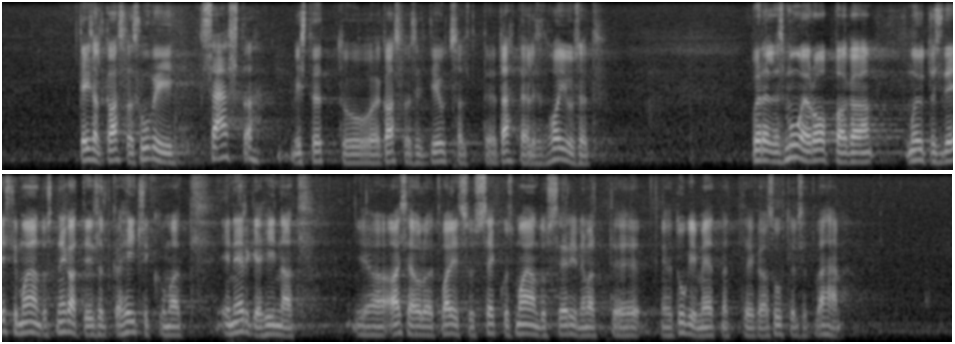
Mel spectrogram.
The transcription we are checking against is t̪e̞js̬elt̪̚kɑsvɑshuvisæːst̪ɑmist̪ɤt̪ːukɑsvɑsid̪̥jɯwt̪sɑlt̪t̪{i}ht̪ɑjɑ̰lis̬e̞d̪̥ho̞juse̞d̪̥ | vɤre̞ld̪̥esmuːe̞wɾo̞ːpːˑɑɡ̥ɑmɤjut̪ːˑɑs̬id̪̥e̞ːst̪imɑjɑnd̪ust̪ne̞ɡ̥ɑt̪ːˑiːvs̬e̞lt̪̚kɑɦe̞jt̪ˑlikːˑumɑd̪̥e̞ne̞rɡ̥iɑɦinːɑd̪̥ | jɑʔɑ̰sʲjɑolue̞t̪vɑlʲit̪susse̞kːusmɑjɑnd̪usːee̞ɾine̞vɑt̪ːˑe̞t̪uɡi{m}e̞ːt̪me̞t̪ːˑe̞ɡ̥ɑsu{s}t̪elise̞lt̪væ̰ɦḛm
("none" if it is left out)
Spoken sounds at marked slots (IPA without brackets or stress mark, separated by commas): æ, m, h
